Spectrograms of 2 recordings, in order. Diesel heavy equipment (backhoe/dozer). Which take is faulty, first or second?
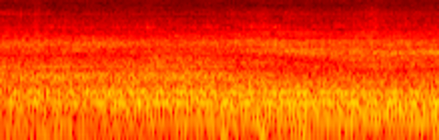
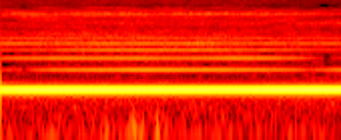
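second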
